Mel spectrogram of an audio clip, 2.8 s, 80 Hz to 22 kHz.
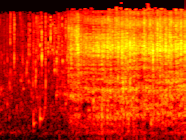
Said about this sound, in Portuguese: Acabamos de colocar para funcionar o sistema de abastecimento de água, na verdade o bombeamento aqui da aldeia Restinga. Olha aí, pessoal. Esse é o bombeamento, agora são 10 horas da manhã.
